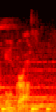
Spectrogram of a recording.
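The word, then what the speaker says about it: Ul'groth: Olgroth. Olgroth? Olgroth. Like O? U-L apostrophe G-R-O-T-H. Olgroth.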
